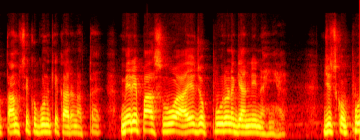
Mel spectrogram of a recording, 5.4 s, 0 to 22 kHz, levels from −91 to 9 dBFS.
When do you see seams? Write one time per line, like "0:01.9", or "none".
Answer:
0:01.6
